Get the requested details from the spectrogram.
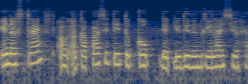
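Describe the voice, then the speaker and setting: With an Indonesian accent, a woman speaks at a medium pitch with fairly even intonation. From Indonesia, Jakarta. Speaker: cross stitch vlogger. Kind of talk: casual chat. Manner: slow; halting.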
